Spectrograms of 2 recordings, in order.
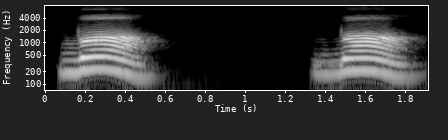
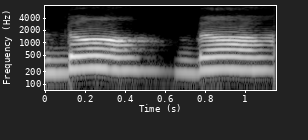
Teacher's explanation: Yang betul adalah tepi lidah. Do. Nah, ini yang melebar.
